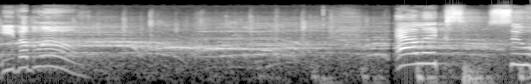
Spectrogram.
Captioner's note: crowd cheering; crowd applauding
